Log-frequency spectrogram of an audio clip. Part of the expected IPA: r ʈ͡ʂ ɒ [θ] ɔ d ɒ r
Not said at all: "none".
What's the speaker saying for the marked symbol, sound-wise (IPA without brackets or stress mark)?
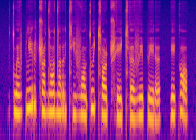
d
